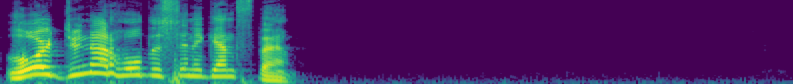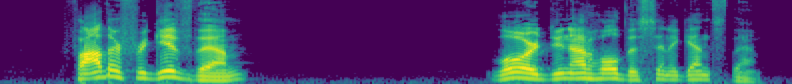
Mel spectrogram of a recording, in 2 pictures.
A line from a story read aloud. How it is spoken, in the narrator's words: Stephen, as he's being stoned to death, he cries out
